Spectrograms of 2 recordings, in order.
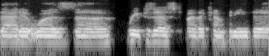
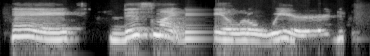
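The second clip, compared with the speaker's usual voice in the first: strongly put-on British accent; 6 semitones higher than usual. Retelling how the other person first phoned, in a very British accent. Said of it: "in this very British accent".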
